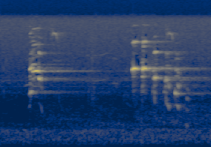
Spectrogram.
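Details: Bald eagle guarding its egg at the nest, Kisatchie National Forest nest camera: two bursts of high, thin, harmonic piping notes, the second a quick stuttering chatter that falls away, over a steady low rumble.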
